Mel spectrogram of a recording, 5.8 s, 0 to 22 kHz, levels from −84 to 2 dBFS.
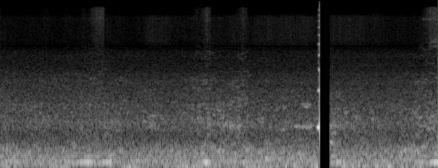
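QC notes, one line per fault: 4.21–4.40 s: unstable filter. A tone around 1 kHz swells over the speech to hard clipping within 47 ms as the recursive filter's feedback runs away without limit, then the arithmetic overflows and the output drops to 140 ms of silence until the filter resets.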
